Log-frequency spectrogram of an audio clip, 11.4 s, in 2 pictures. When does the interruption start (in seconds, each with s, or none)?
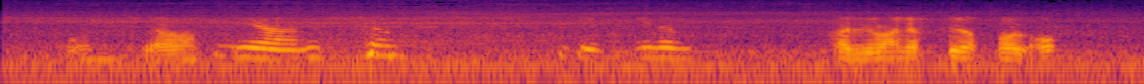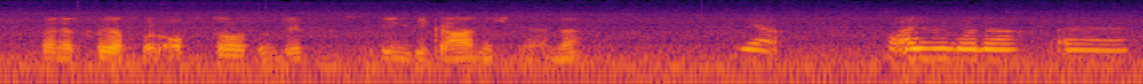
none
